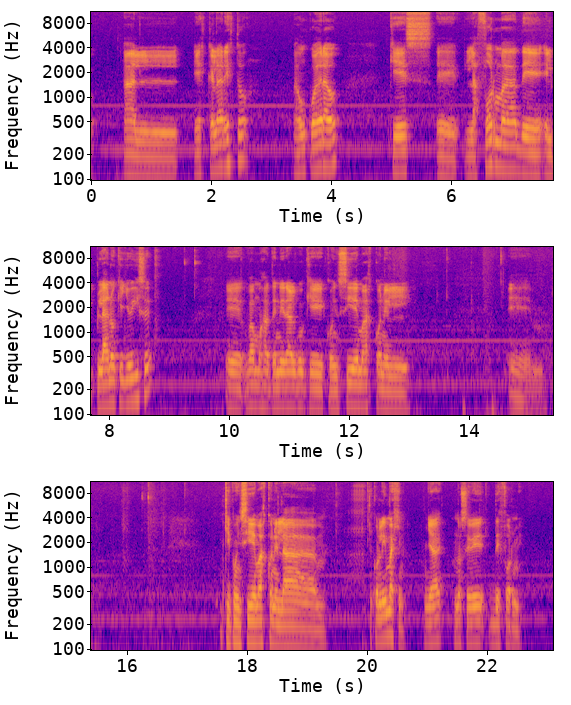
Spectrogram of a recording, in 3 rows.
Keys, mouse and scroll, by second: 12.6-14.0 middle drag, 14.0-14.8 scroll up 8, 16.2 click, 16.9-20.4 middle drag, 20.4-21.2 scroll down 6, 22.0-23.1 middle drag.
